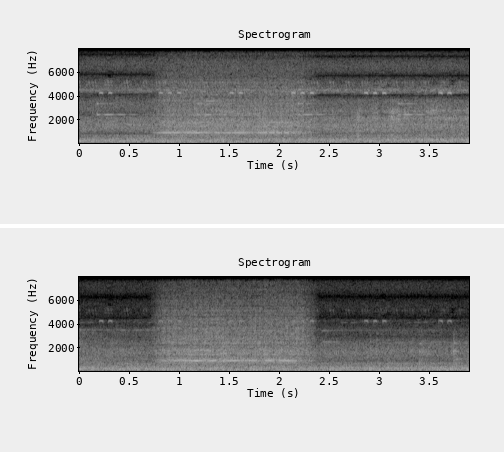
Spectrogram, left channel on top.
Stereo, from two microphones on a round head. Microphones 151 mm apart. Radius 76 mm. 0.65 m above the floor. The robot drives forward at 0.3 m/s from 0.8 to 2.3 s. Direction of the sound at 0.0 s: 75° left (ahead or behind).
